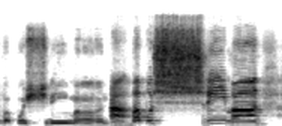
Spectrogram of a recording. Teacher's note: ये विसर्ग का आधा श है कि श्रीमान का आधा श, ये भेद हम नहीं कर पाते क्योंकि दोनों आपस में मिल गए हैं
